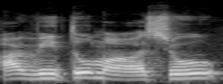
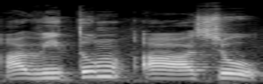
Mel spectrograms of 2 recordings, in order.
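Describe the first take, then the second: First: The two words are run together as one. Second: The two words are said separately.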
